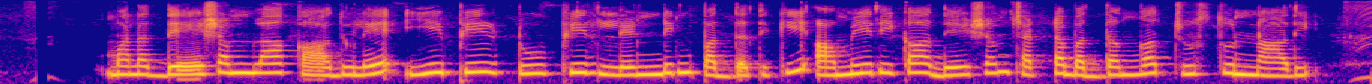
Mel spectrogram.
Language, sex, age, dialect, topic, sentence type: Telugu, female, 18-24, Southern, banking, statement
